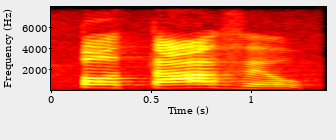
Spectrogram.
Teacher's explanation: penúltima sílaba mais forte é paroxítona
